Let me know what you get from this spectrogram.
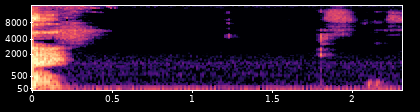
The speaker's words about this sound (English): Sorry, that was a tangent, and then you coughed.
